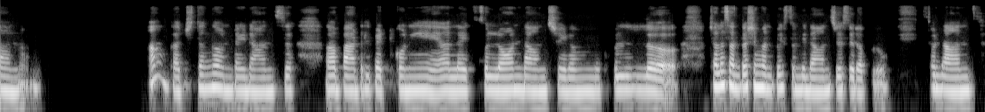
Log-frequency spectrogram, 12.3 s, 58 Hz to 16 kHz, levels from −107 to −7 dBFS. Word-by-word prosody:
అవును. 175 Hz, +3 st, 0 dB, 1.6 s
ఆ! 285 Hz, -, +4 dB, 0.2 s
ఖచ్చితంగా 195 Hz, +2 st, 0 dB
ఉంటాయి. 175 Hz, -1 st, -1 dB
డాన్స్ 165 Hz, +1 st, -2 dB, 0.6 s
ఆహ్, 180 Hz, -, +2 dB
పాటలు 175 Hz, 0 st, +1 dB
పెట్టుకొనీ 175 Hz, 0 st, 0 dB, 0.5 s
like 170 Hz, 0 st, 0 dB
full 175 Hz, -1 st, +2 dB
on 175 Hz, +1 st, +2 dB
dance 170 Hz, 0 st, 0 dB
చేయడమూ. 170 Hz, 0 st, 0 dB, 0.2 s
Full 180 Hz, 0 st, -1 dB, 0.8 s
చాలా 215 Hz, +2 st, +6 dB
సంతోషంగనిపిస్తుంది 195 Hz, -2 st, +2 dB
డాన్స్ 165 Hz, +2 st, 0 dB
చేసేటప్పుడు. 175 Hz, +6 st, -3 dB, 0.6 s
So -, -, -8 dB, 0.2 s
dance 170 Hz, 0 st, +2 dB
175 Hz, 95 wpm, -26 LUFS, 170-185 Hz, 1.6 s, చాలా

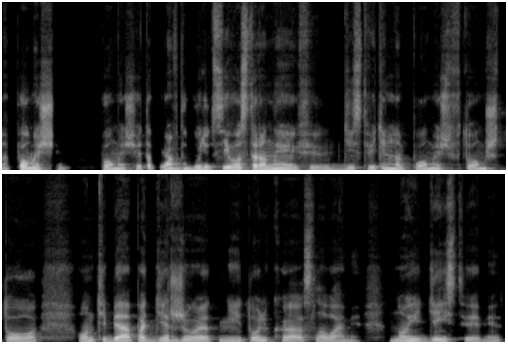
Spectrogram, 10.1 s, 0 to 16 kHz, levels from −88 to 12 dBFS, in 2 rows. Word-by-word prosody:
О 210 Hz, -, -6 dB
помощи? 220 Hz, +2 st, +4 dB, 0.3 s
Помощь, 175 Hz, +2 st, 0 dB
это 150 Hz, -, -1 dB
правда 195 Hz, +4 st, +1 dB
будет 185 Hz, 0 st, 0 dB
с 180 Hz, -, -6 dB
его 175 Hz, +6 st, +7 dB
стороны 185 Hz, 0 st, +4 dB
ф -, -, -10 dB, 0.4 s
действительно 160 Hz, -, -1 dB
помощь 190 Hz, +6 st, -2 dB
в -, -, -18 dB
том, 165 Hz, +6 st, -2 dB
что 140 Hz, -10 st, -3 dB, 0.4 s
он 140 Hz, -1 st, -2 dB
тебя 140 Hz, -1 st, +5 dB
поддерживает 155 Hz, +4 st, 0 dB
не 135 Hz, -3 st, -6 dB
только 150 Hz, -4 st, -2 dB
словами, 130 Hz, -2 st, -6 dB, 0.3 s
но 130 Hz, +7 st, -1 dB
и 180 Hz, -3 st, +2 dB
действиями. 135 Hz, -2 st, -4 dB
160 Hz, 145 wpm, -20 LUFS, 135-190 Hz, 0.4 s, его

